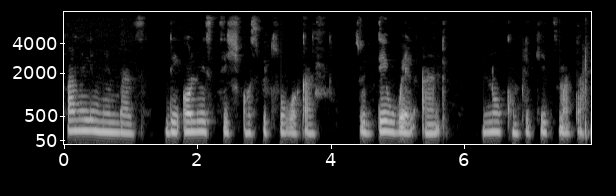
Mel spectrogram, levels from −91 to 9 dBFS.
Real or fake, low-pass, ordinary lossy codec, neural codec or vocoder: real; 7.2 kHz; none; none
